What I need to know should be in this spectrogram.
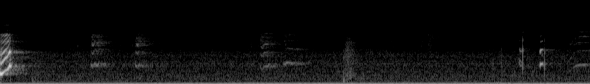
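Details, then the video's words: Domestic cat chasing a laser that goes high up the wall, making dolphin-like noises: short, squeaky chirps in quick bursts of two or three, repeated several times across six seconds in a quiet room. "My Cat Making Dolphin Noises"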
